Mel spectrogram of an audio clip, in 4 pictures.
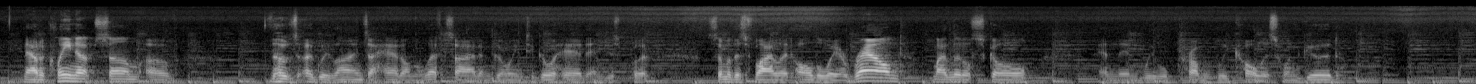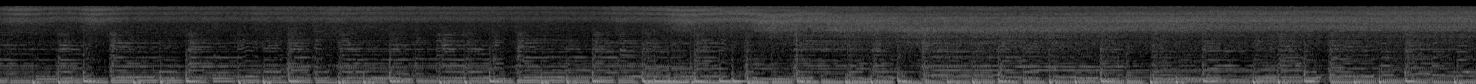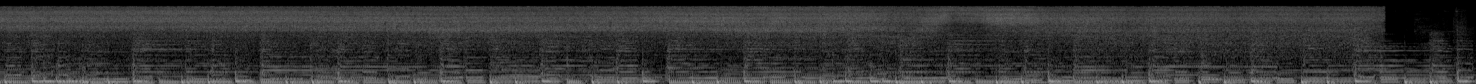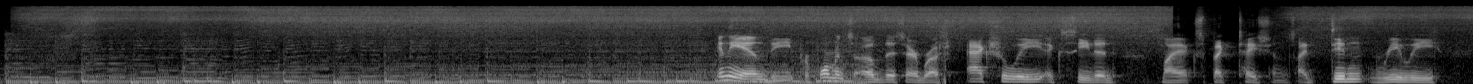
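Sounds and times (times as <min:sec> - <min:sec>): background music: 0:00.0 - 0:56.0
airbrush spraying hiss: 0:00.0 - 0:56.1, 0:57.0 - 0:59.0.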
